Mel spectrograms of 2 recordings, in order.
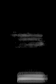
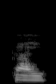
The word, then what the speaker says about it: χ: Dan ini membacanya bukan X kuadrat, tetapi C kuadrat atau K kuadrat.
